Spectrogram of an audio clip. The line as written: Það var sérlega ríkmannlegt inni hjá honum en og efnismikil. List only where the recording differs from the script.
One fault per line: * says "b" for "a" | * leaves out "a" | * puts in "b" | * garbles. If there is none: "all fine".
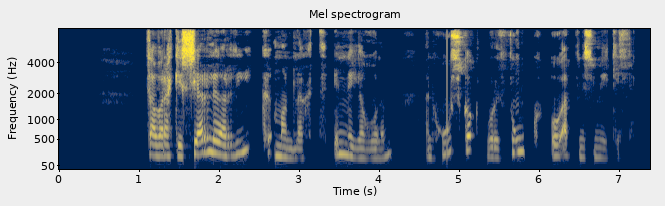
* puts in "ekki"
* puts in "húsgögn voru þung"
